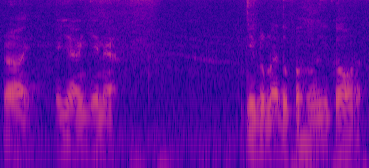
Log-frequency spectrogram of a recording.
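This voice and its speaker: Low-pitched man, ghost-hunter host, probing questions, faint crickets. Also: warm tone, slight background noise. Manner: slow, probing questions with hesitant fillers.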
